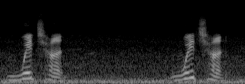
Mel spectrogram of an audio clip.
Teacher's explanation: when you say the word hunt, it has a stop T on the end. So it's not hunt, it's hunt. · So it's not hunt, it's hunt. You don't really hear the true T sound at the end of hunt.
